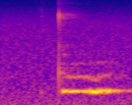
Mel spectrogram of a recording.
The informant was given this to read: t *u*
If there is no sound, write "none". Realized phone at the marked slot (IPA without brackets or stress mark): u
